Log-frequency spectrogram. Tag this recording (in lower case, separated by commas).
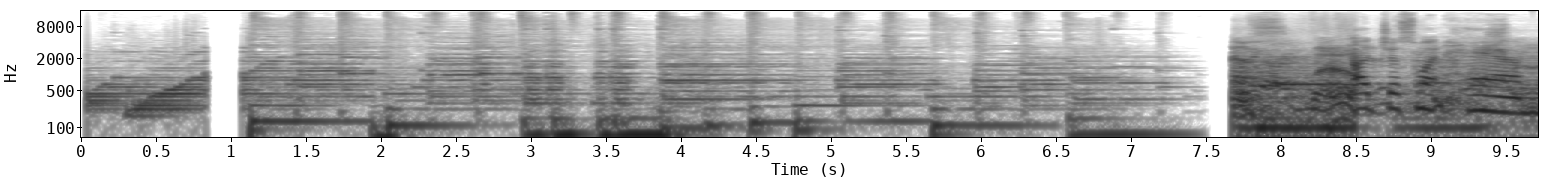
tinkle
